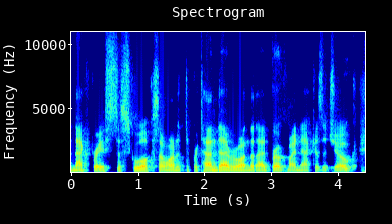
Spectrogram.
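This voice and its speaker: A man with a Canadian accent, a plain, everyday voice, fairly low pitch and a fairly quick pace. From Ontario, Waterloo. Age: 20s. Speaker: college soccer goalkeeper. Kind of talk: casual chat.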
